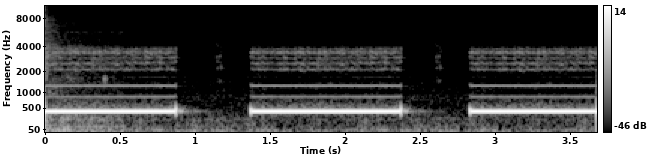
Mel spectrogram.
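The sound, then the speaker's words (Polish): A phone line rings out on an outgoing call to a business: three steady, buzzy mid-pitched ringback tones, each about a second long, separated by brief silent gaps. No one speaks. “No i zaczęłam dzwonić, dzwonić, dzwonić.”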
